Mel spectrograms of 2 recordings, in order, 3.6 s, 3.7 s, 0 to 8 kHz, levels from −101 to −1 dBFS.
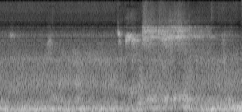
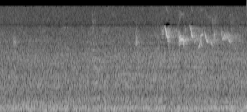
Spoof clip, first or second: first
